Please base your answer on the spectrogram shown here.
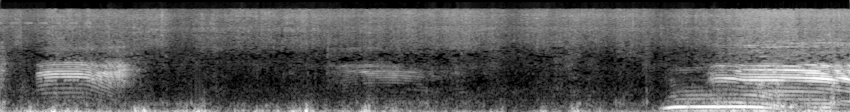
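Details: Cattle grazing on grass give two short, higher, strained calls early on. After a stretch of chewing and rustling, a loud, steady, deep moo begins near the end and swells into a full, drawn-out bellow.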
